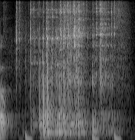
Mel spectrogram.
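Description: Ice cubes tipped from a metal cup into a wine glass, clattering and clinking against the glass for over a second.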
